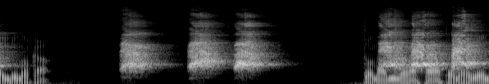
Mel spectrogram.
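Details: Mameshiba, one year old, barking furiously out an open window at an empty street as a guard dog. Three loud, rasping barks about a second apart, followed by a man talking over further barking.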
